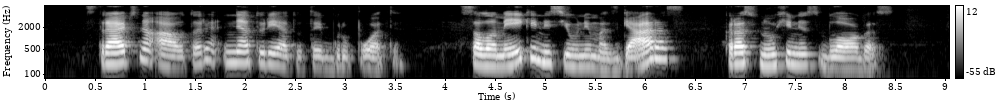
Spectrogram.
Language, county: Lithuanian, Vilnius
